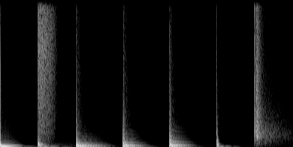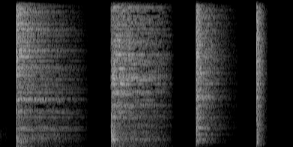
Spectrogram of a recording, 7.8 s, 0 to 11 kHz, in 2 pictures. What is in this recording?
909 drum kit emulation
